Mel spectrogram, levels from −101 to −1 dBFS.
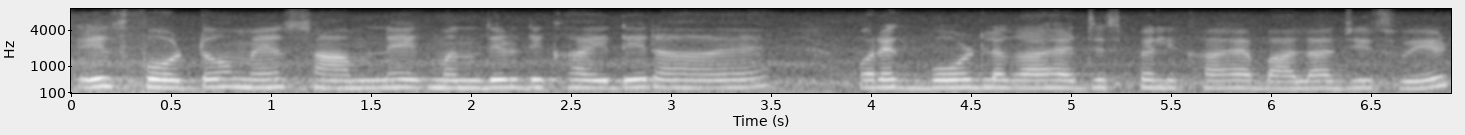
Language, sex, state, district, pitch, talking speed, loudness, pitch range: Hindi, female, Haryana, Rohtak, 220 Hz, 190 wpm, -17 LUFS, 215-230 Hz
